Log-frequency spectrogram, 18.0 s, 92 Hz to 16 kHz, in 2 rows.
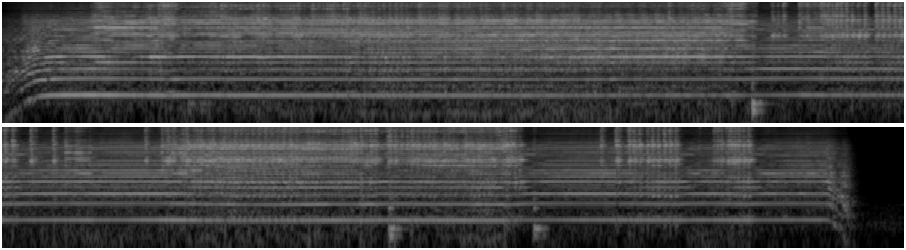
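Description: Loud, continuous shrieking whine of a Ryobi 18-V cordless hand-held wet/dry tile saw running through tile, sustained close by with short dips in pitch where the blade bites, then cutting off at the end; no voices.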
